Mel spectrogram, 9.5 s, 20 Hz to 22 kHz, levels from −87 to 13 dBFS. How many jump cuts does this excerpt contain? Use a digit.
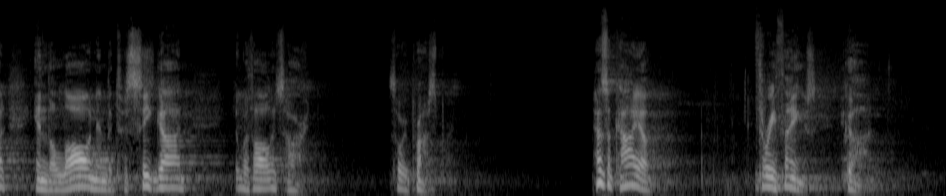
5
